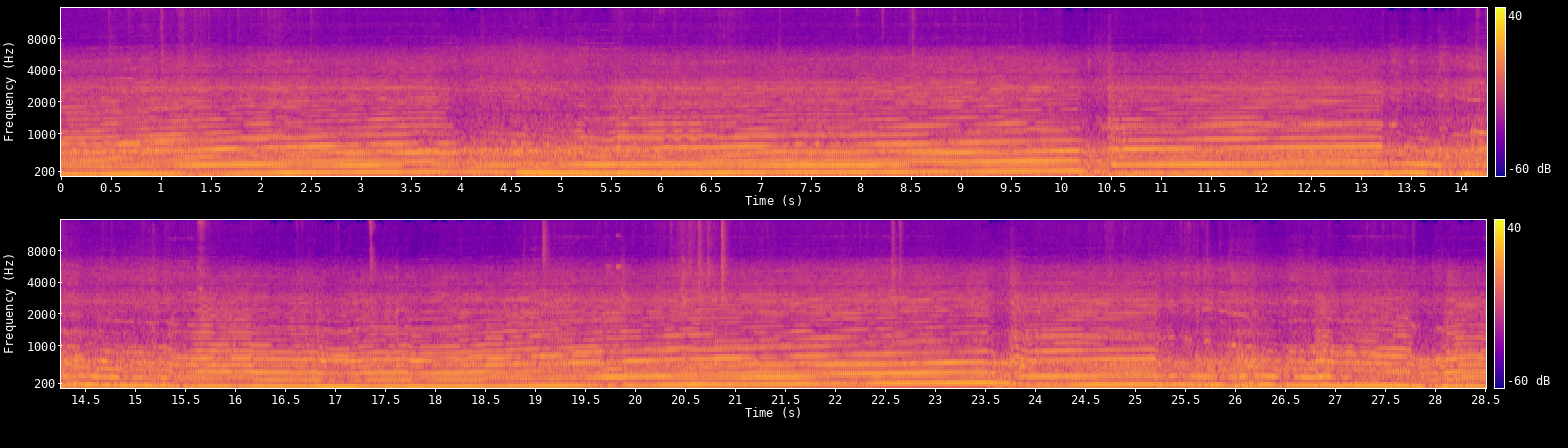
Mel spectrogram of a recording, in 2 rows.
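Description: Opel Corsa's 1.4-litre Z14XEP four-cylinder petrol engine under hard acceleration, heard from inside the cabin. The engine note climbs steadily in pitch, then drops back sharply between pulls, several times over.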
